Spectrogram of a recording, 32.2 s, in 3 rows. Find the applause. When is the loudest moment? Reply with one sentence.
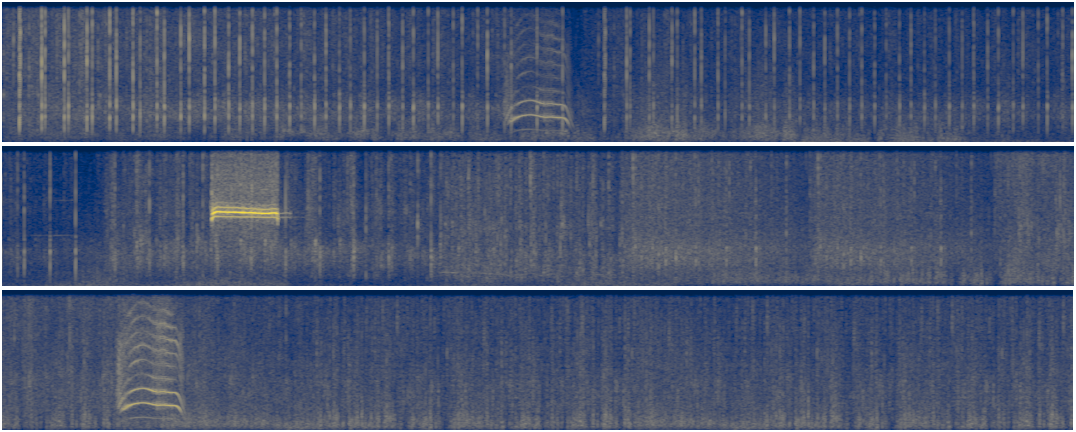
The volume of the applause peaks at 1 second.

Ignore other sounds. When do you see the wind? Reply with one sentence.
The wind can be heard from 0.0 to 32.1 s.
